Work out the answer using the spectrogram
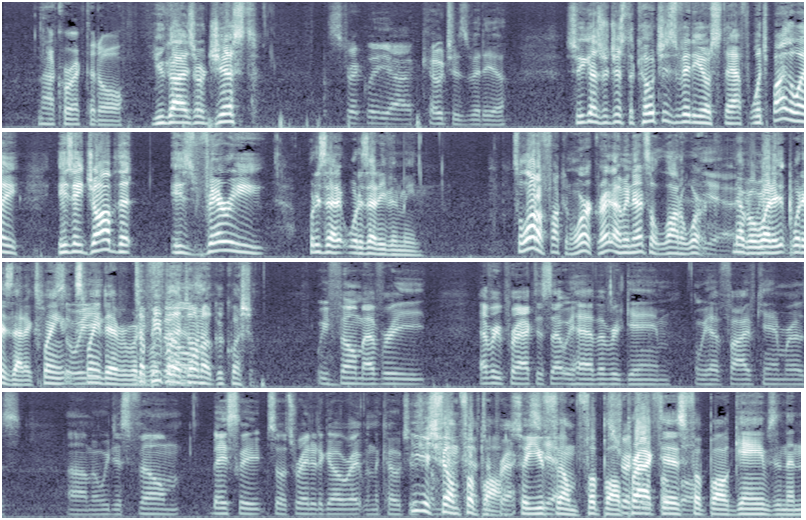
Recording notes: Record the show live from the box truck in Greenville, North Carolina.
